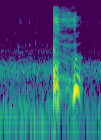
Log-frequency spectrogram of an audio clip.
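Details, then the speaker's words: Single two-part cough, a sharp burst then a shorter voiced phase, quiet room, from a woman on breast cancer treatment with a lung infection and fluid awaiting drainage, just started a week of antibiotics. "so hopefully this cough will start to ease off and hopefully the lung drainage will be happening sometime soon"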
